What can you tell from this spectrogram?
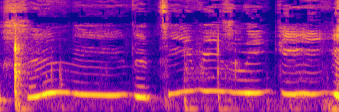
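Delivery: a shrill cartoonish alarm; squeaky panic. Mocking a frightened person who calls Cindy in squeaky panic.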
